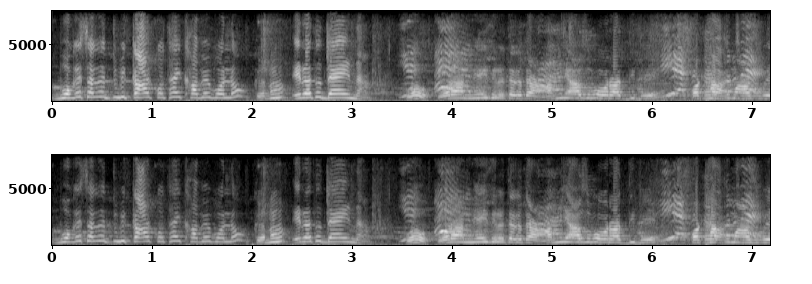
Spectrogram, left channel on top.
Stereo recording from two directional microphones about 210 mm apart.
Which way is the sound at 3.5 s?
50° right (ahead or behind).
